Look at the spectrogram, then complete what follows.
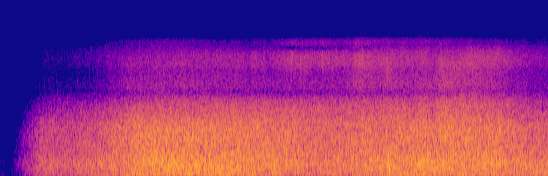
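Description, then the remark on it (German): Steady, broad roar of ocean surf washing continuously onto a sandy beach, fading in at the start and then holding loud with gentle swells, with no voices. “Die Wellen rollen auf und ab.”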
